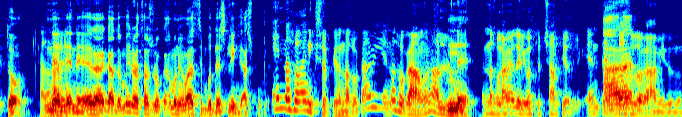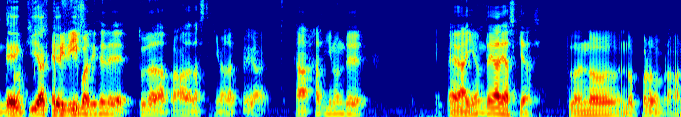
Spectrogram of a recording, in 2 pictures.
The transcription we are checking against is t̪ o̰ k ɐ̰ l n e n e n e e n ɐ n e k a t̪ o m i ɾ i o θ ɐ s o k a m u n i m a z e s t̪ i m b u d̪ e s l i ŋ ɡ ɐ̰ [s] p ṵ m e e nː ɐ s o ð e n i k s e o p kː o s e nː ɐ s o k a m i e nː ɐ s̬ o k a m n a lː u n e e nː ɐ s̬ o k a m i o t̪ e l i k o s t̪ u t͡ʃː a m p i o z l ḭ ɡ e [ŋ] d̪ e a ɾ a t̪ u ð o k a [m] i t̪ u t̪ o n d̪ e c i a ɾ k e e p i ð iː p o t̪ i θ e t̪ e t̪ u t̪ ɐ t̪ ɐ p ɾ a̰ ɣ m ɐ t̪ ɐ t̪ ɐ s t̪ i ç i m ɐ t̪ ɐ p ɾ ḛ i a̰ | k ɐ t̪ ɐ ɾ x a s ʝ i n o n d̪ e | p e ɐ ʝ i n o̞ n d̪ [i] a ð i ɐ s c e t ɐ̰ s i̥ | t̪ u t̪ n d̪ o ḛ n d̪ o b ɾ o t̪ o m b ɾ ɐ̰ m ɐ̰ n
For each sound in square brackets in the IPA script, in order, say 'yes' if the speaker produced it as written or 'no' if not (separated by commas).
yes, no, yes, no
